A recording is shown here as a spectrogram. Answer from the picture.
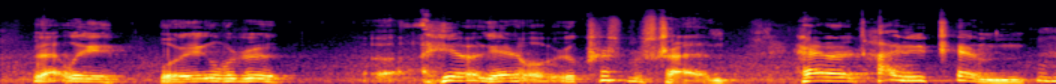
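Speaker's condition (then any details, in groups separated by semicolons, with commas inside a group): Cerebral palsy; lifelong; speaks slowly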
